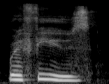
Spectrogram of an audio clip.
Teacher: s e 读作浊辅音 z · IPA: [rɪˈfjuːz]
